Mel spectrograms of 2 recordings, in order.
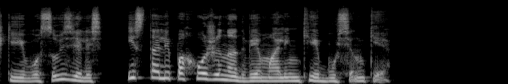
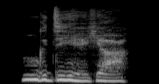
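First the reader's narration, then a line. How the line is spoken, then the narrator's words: Hoarse croaking voice. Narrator (Russian): голос прохрипел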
